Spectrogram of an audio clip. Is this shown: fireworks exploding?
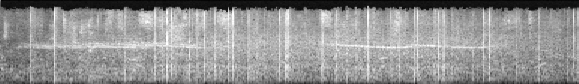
yes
